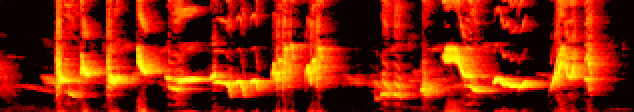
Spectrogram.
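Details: White-rumped shama provoking song for getting other shamas to sing: dense, loud phrases of sweeping whistles and scratchy notes, repeated in quick succession with short gaps.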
